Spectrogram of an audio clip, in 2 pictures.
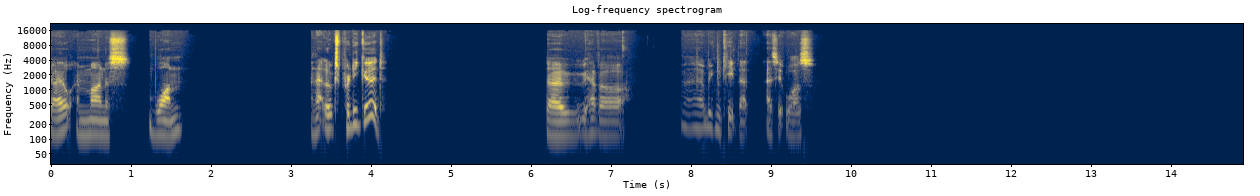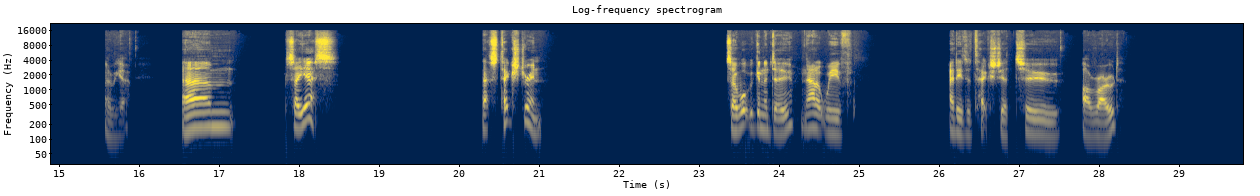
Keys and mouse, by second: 5.7-7.2 drag, 7.5 click, 8.4 ctrl+z, 10.2 click, 11.1 click, 14.0 ctrl+z, 14.5 ctrl+z, 15.3 click, 16.9-18.1 middle drag, 18.6 middle drag, 19.4-21.0 middle drag, 21.5 middle drag, 22.6 middle click, 26.7 click, 28.0-28.9 middle drag, 29.3 middle click, 29.4 middle drag.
